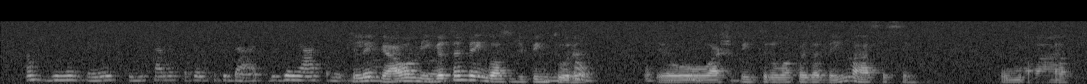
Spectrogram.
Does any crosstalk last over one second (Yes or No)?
Yes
